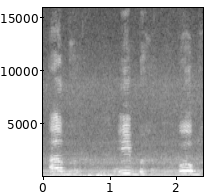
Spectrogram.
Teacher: جب ان پر جزم ہو تو ان کے مخرج ٹکر کھا کر الگ ہو جاتے ہیں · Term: قلقلہ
